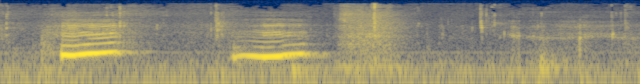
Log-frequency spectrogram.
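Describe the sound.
Someone chews a piece of galangal, the Thai ginger used in curries. The soft, quiet chewing is broken by short hummed voice sounds.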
